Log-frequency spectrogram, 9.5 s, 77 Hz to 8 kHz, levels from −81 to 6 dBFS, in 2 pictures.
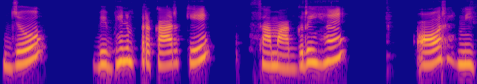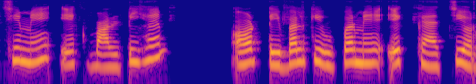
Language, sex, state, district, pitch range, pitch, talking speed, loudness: Hindi, female, Chhattisgarh, Balrampur, 225-270 Hz, 245 Hz, 125 wpm, -18 LUFS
